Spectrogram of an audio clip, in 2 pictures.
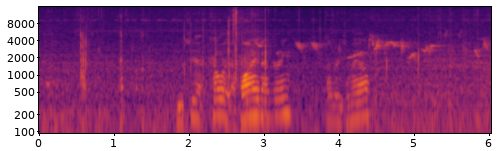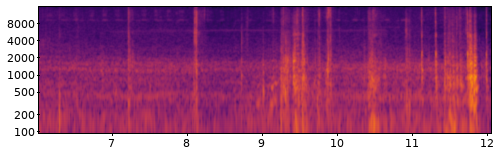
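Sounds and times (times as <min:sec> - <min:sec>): bird chirp: 0:00.0 - 0:06.5
steady hiss: 0:00.0 - 0:12.0
sharp clicks: 0:09.5 - 0:12.0.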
